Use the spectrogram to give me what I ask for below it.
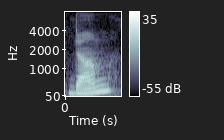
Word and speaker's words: dumb: upcoming slides stair dum-dum you don't pronounce the B be silent dumb it's adjective means stupid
